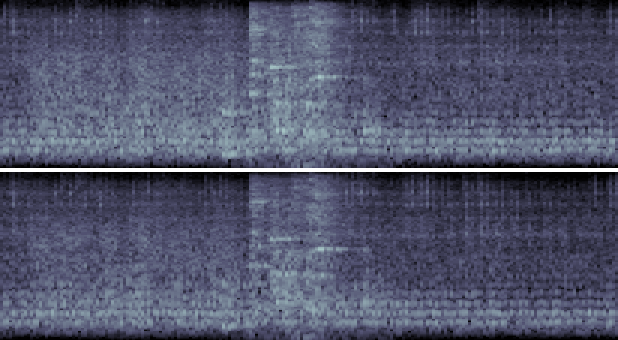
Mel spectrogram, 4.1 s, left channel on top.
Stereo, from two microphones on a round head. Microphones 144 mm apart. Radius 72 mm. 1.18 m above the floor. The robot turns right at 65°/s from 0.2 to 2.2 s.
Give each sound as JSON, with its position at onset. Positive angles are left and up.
{"t": 1.5, "sound": "crumpling", "azimuth_deg": 140, "distance_m": 4.0}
